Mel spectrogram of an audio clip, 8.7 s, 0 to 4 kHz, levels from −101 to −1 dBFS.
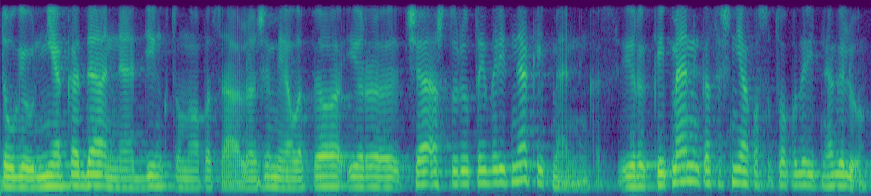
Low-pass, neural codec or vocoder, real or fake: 3.6 kHz; none; real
